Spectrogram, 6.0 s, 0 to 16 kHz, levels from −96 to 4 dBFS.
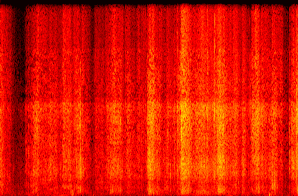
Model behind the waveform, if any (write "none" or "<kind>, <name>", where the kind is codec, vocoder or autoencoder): none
